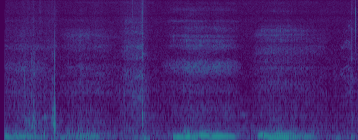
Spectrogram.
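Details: Woman snoring again: low, rough rumbling sounds on inhalation with quieter pauses between them.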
